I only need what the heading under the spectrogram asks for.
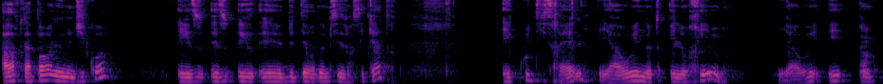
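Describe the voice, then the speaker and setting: A man's voice: fairly low pitch, normal speed, creaky, dark tone. A man preaching an informal teaching sermon, often stumbling and repeating words as he reads definitions aloud and calls his listeners beloved.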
